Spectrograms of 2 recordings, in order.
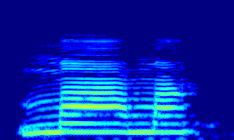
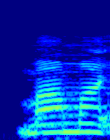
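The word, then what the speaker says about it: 妈妈: Mama. Mama is a first tone.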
